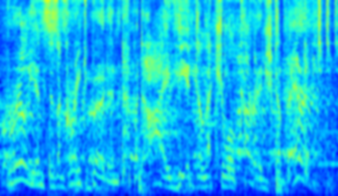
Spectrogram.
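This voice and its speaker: An actor playing a pompous, defiant self-styled intellectual in an audio drama, declaiming grandly. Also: male voice, a little high, expressive, measured pace, reverberant, loud music behind the voice. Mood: pompous defiance. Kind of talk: audio fiction acting.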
